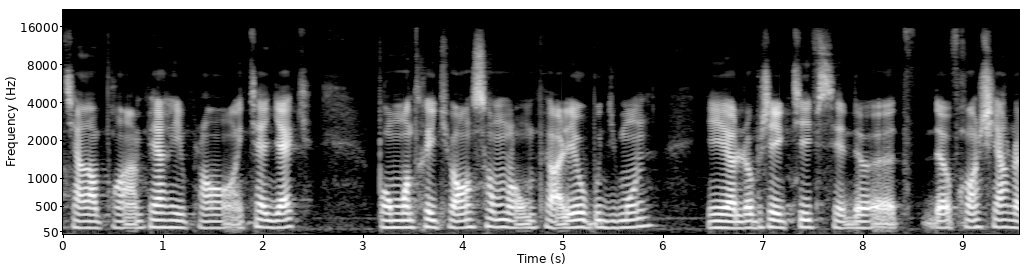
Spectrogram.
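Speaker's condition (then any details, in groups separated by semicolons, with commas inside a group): Multiple sclerosis; fatigue, lower limbs affected; onset about six years ago, lower limbs improved, walking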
